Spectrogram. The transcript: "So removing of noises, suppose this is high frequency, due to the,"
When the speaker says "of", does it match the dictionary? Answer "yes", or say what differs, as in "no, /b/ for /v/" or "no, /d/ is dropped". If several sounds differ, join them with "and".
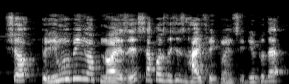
no, /p/ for /v/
